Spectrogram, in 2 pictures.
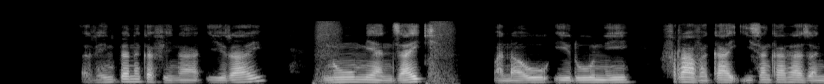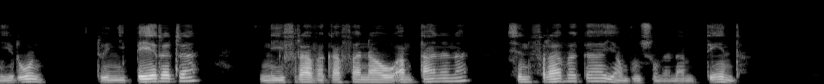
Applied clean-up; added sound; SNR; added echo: none; Breathing; 15 dB; none.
